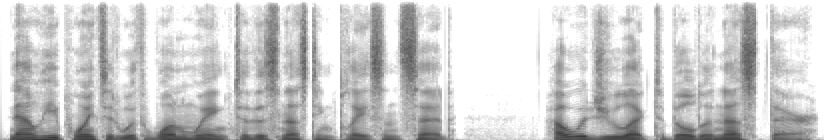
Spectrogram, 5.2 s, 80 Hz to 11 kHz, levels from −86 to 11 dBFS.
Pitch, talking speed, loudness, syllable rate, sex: 110 Hz, 245 wpm, -18 LUFS, 5.9 syllables/s, male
